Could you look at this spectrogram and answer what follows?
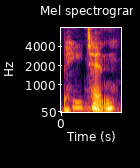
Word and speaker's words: Peyton: Yeah, I'm very particular how I say it cuz like just like how my parents say it and it's Payton. It's like kind of like two syllables kind of thing.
